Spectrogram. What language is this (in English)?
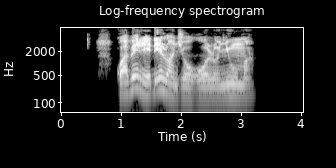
Taita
